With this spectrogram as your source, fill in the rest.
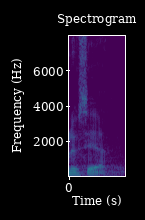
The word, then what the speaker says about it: Lucia: I might one day return the favor come Lucia oh so it is Lucia okay I thought it was some weird pronunciation like Lucia or something but no it is Lucia everyone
